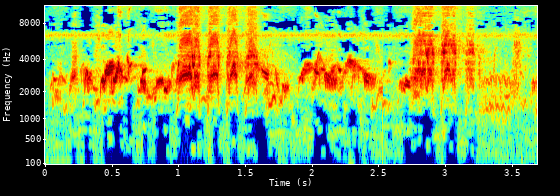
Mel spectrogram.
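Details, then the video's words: Red-whiskered bulbul female calling to rouse males into song, giving rapid overlapping chirps and warbles, with several loud harsh bursts and fluttering phrases in quick succession. "Chào Mào Mái Kích Trống"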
